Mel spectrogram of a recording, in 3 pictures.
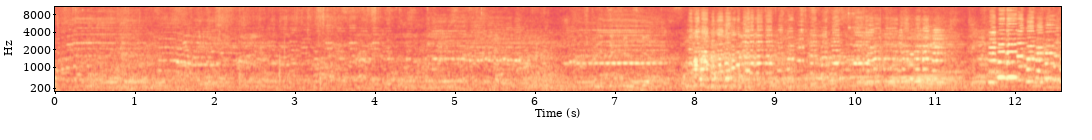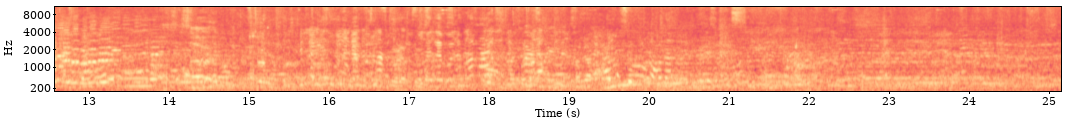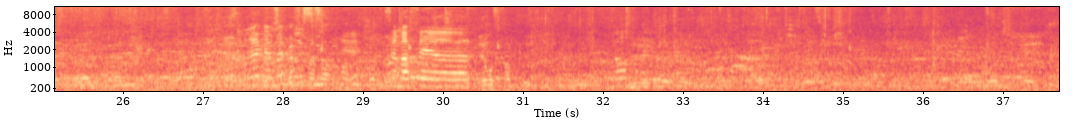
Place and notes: Centre, Ottignies-Louvain-la-Neuve, Belgique - City ambience
Crossing the city between the two main squares.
